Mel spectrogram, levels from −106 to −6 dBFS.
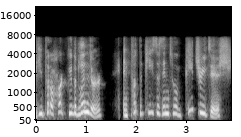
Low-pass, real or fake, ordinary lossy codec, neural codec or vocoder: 7.2 kHz; fake; AAC, 48 kbps; codec, 16 kHz, 1 kbps, FreqCodec, larger model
